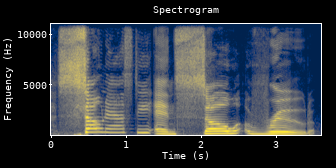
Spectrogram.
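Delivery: So nasty and so rude, stretched word by word, each word slow; slow, deliberate repeat of So nasty and so rude; drawn out, very slow. Shown as a demonstration.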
